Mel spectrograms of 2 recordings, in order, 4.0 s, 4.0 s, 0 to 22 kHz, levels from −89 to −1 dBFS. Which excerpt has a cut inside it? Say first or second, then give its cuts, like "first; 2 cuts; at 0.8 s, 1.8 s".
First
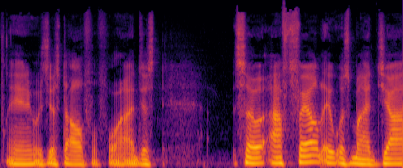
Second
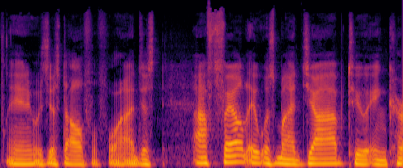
second; 1 cut; at 1.9 s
